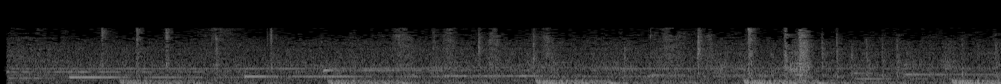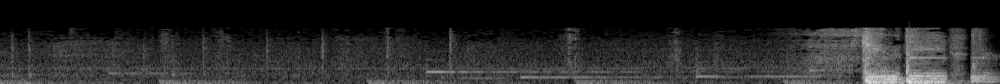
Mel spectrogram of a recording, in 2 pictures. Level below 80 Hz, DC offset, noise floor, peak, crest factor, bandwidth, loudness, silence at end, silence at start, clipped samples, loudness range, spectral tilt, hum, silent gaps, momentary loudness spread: -34 dBFS; under 0.1%; -44 dBFS; 0 dBFS; 26 dB; 5.8 kHz; -20 LUFS; 0 s; 0.05 s; under 0.1%; 20 LU; -9.5 dB/octave; none; none; 21 LU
